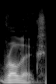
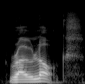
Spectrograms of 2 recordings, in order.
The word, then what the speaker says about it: Rolex: It's pronounced Rolex. It's one of those sort of pronunciation glitches that are so popular in the English language.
